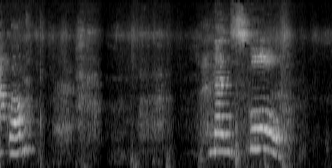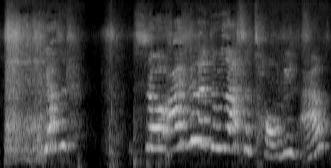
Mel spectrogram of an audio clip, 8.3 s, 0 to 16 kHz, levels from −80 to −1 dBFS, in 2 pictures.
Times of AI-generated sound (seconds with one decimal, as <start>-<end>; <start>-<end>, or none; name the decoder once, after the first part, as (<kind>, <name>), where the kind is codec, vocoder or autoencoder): 5.9-7.7 (vocoder, BigVGAN v2)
